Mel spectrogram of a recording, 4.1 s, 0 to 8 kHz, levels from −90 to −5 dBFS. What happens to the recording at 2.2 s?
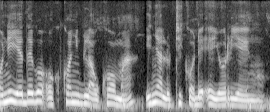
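A short concealed packet loss from 2.16 to 2.20 s: 20 ms arrived too late, so the receiver extended the preceding sound, leaving a brief smear.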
